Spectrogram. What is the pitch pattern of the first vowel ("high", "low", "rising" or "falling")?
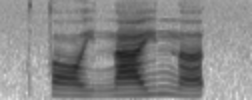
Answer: low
